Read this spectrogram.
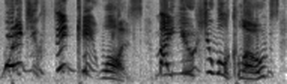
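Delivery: high, loud, drawn-out incredulous shout; hammed-up offended retort, stretched out; mock indignation. Customer retorting about his owl onesie, mock indignant shout.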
